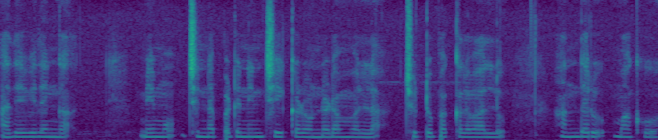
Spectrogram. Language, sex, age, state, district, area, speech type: Telugu, female, 18-30, Andhra Pradesh, West Godavari, rural, spontaneous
